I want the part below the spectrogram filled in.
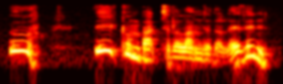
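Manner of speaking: bright, cheery wee pixie voice in a Scots burr; chirpy Feagle chief, happy as you like; cheerful Rob Anybody. A narrator's reading. Rob Anybody cheerfully tells Tiffany the dead come back, cheery. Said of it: "said Rob Anybody cheerfully".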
